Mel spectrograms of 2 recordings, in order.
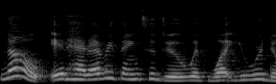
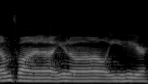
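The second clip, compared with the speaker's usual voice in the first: put-on muttering under breath, lower; 3 semitones lower than usual. Retelling a pool outing, imitating Kenya under her breath. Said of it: "under her breath".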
